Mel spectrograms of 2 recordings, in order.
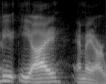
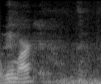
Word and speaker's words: Weimar: So that's really my life, is running Weimar Institute, keeping it financially solvent and helping it grow.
